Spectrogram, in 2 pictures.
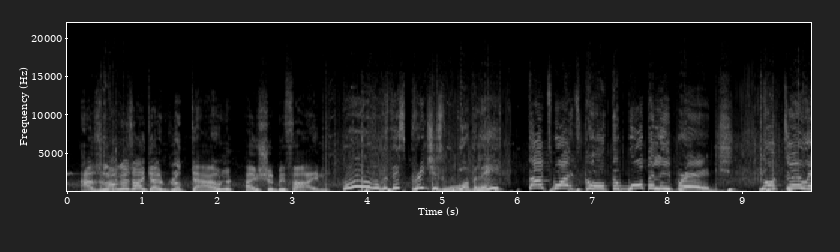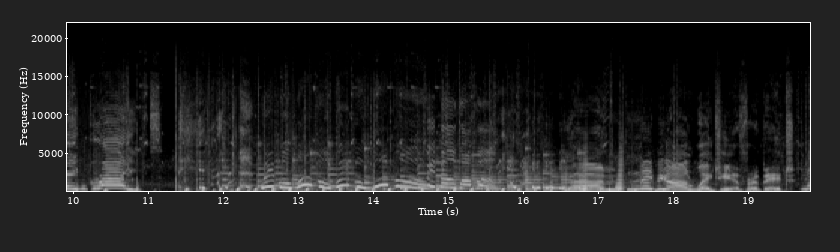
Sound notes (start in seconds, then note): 11.4 giggles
